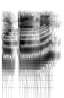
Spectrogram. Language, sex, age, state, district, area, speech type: Hindi, female, 18-30, Bihar, Vaishali, rural, conversation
